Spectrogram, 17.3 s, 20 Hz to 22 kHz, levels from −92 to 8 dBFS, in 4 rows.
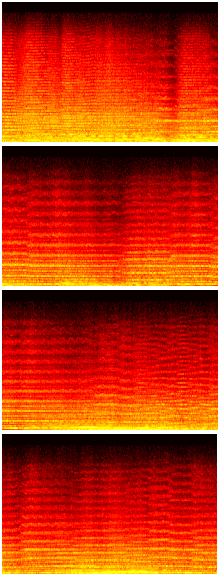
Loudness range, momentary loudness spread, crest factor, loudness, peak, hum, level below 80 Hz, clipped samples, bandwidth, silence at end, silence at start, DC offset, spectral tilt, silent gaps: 4 LU; 5 LU; 14 dB; -16 LUFS; -2 dBFS; none; -50 dBFS; under 0.1%; 17.5 kHz; 0 s; 0 s; under 0.1%; -4 dB/octave; none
